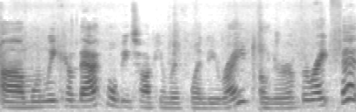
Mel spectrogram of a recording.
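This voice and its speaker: There is noticeable background noise as a woman talks at a fairly quick pace. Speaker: radio co-host, library communications staff. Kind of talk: casual radio talk show chat. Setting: radio studio.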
